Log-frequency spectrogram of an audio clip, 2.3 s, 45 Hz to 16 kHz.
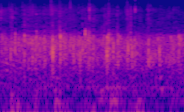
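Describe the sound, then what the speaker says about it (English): Faint, distant clapping from a morning crowd at a ribbon-cutting for a new DC Health headquarters in Ward 8, short and soft with scattered individual claps. "Give yourselves a round of applause for being here"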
